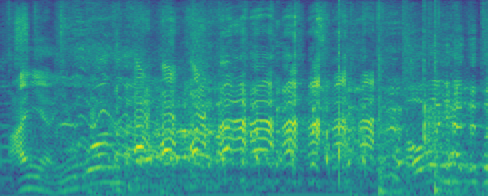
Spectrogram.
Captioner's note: laughing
